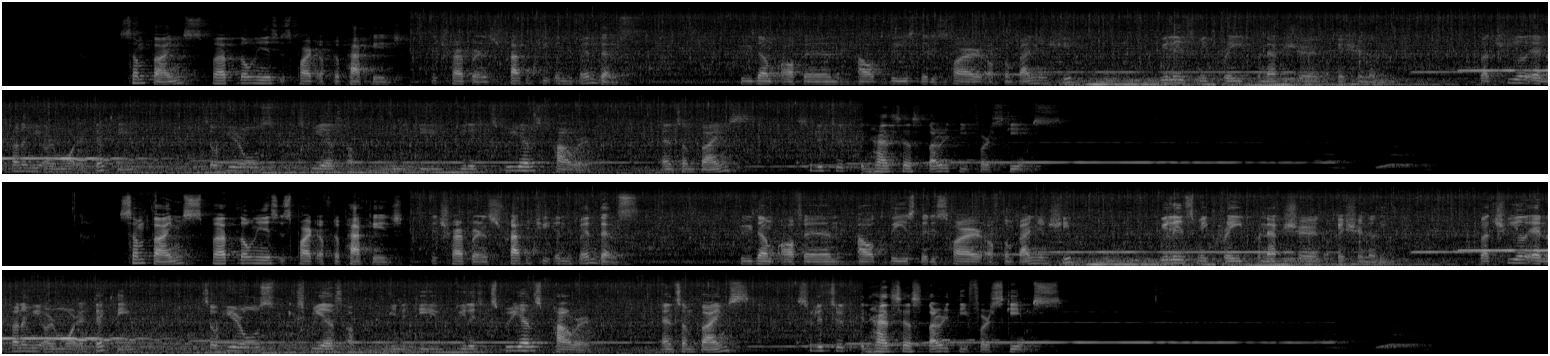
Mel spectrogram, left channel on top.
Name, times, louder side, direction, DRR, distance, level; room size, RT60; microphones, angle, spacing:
voice 1, 1.2-4.0 4.3-6.8 7.3-10.7 11.6-13.9 14.8-16.9 17.5-21.4 21.7-22.9 23.4-26.1, right 6 dB, 60° right, 12 dB, 1.5 m, -39 dB
Stream, 4.1-24.1, right 1 dB, 5° right, 2.5 m, -47 dB
sound 1, 9.8-13.7 14.1-22.2 22.9-28.8, right 3 dB, 80° right, 1.3 m, -45 dB
sound 2, 10.3-22.3, equal, 25° right, 3.3 m, -48 dB
voice 2, 28.5-28.9 29.2-29.7, equal, 25° left, 0 dB, 5.5 m, -60 dB
21.5 x 18.5 x 9.4 m, 0.88 s
head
